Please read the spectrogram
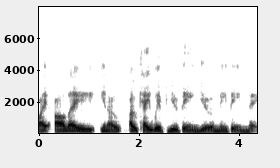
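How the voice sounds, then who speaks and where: A man in a British accent. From Britain. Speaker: communication coach. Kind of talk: interview. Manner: animated.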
